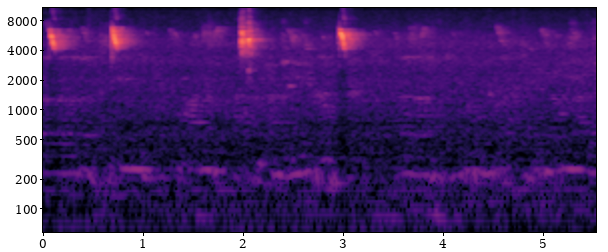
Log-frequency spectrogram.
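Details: Olive-backed sunbird, known locally as sogon trotol, giving four short, sharp, very high chirps spaced irregularly across a few seconds, with faint low background hum and otherwise quiet surroundings.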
